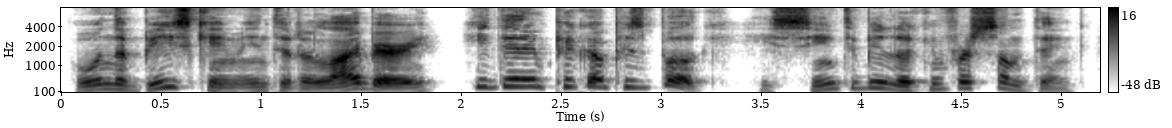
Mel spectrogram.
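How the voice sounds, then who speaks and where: A man giving an expressive, deliberate storybook narration for children. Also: on the high side. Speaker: read-aloud narrator for children.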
